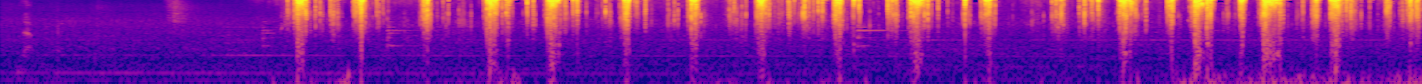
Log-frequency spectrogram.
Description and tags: Sound for a spaceship or Prison.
